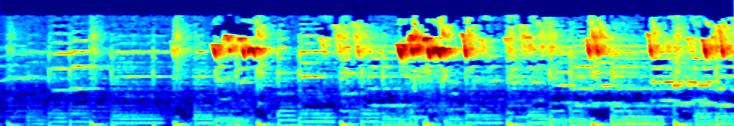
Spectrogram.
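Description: Caged birds chirping as the cages are carried from a market out to open fields: many high, bright chirps and twitters repeat throughout over a low, steady droning background.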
